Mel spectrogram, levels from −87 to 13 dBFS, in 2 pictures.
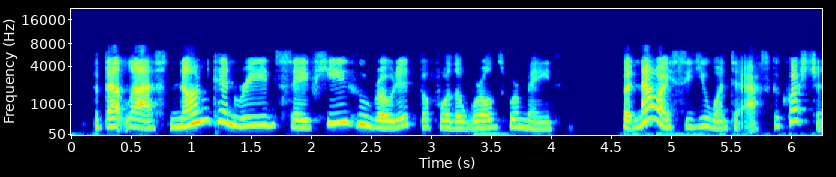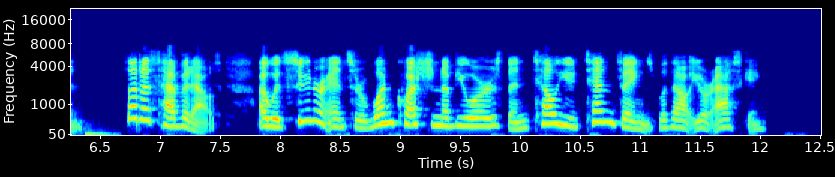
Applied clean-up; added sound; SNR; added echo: none; none; none; none.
